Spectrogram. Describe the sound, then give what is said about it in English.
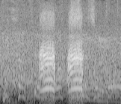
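Two loud, nasal honks from a goose or duck that appeared in right field during a baseball game at Dodger Stadium, evenly spaced about half a second apart, ringing out clearly over a faint, murmuring background. “The rally duck, rally foul? It might be a goose, actually.”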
